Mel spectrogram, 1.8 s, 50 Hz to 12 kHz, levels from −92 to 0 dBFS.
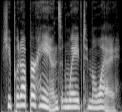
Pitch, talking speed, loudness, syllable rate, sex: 210 Hz, 295 wpm, -15 LUFS, 6.5 syllables/s, female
